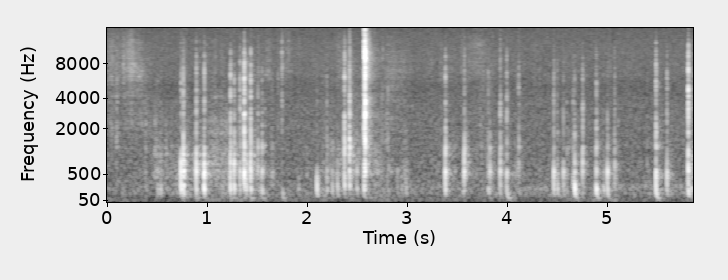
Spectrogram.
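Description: Long nails scratch the bristle tips and the body of a plastic hair brush held bristles-down. Short, bright, crisp scratchy rasps and clicks come in quick clusters separated by quiet pauses, each dying away almost instantly.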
